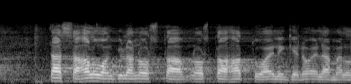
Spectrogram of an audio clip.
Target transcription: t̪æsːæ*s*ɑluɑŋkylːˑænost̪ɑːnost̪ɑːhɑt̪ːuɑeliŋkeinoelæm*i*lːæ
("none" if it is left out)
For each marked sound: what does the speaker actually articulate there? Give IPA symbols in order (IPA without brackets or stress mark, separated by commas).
h, æ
